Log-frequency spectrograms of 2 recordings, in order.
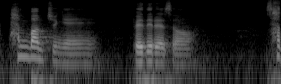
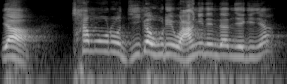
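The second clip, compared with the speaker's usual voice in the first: loud, raised voice mocking indignation; indignant brothers; 4 semitones higher, 8 dB louder than usual. Brothers to Joseph about his dream, acted indignation. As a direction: play the fed-up older brothers. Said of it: "막 열받는 거예요".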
